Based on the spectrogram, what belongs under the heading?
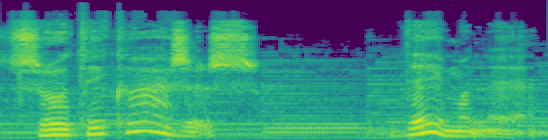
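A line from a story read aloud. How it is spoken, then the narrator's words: Agitated, eerie-toned question. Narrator (Ukrainian): запитала вона, зриваючись від хвилювання, проте ладним голосом і з моторошними нотками у ньому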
